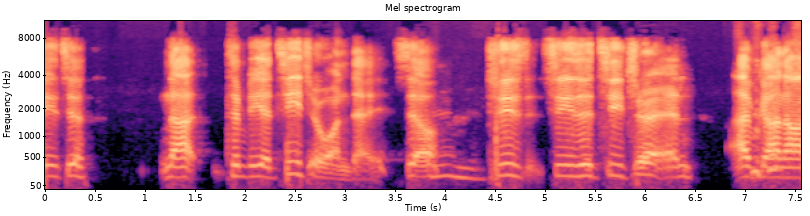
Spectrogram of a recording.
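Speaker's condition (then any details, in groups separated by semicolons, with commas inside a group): Cerebral palsy; present from birth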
